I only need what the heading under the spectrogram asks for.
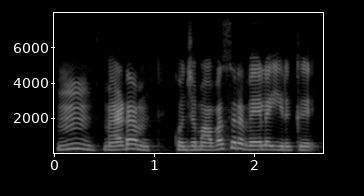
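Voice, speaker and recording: A woman voicing an angry, bitter woman office worker in a storybook reading, with sharp, resentful retorts. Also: on the high side, a little slow, clear, resonant tone, lightly acted.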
